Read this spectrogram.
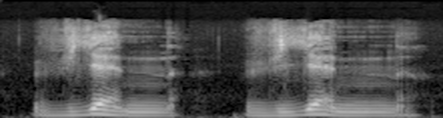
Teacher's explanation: this classic ending ENT for the third person of the plural is here, but phonetically it doesn't exist, so you don't pronounce it.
